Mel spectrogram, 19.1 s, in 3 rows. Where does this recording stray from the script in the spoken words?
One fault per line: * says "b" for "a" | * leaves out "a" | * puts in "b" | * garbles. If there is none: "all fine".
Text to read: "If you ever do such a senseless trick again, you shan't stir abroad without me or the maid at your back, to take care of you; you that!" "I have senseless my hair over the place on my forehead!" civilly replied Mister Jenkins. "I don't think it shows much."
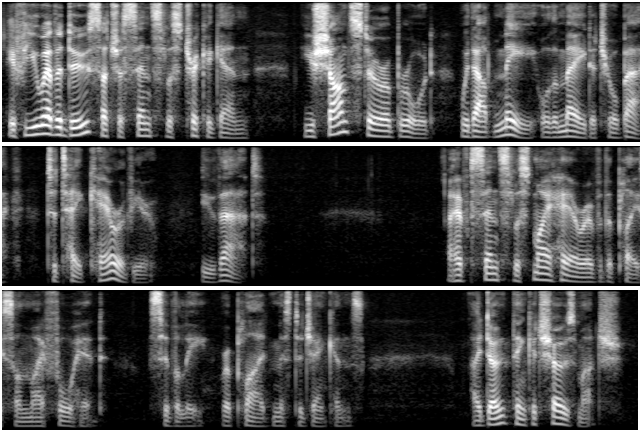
all fine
